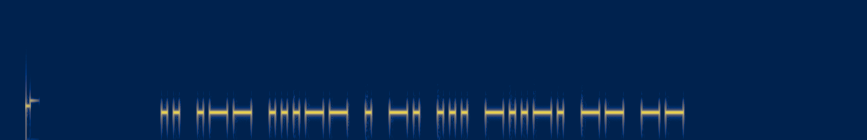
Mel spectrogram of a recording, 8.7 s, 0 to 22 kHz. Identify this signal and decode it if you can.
Morse code, heard as a keyed tone, about 20 wpm, 700 Hz. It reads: IW3ENS/MM
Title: Difficult Call Signs 20wpm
